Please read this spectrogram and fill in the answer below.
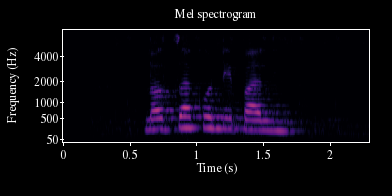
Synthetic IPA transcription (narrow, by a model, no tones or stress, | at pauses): lʌd͡zakonepali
